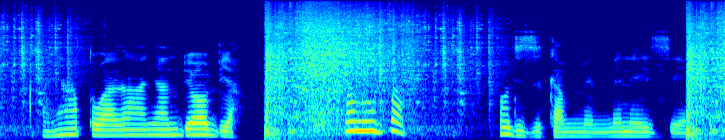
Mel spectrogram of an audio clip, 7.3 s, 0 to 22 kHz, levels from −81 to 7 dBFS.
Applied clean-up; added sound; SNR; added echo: none; Shatter; 3 dB; none.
